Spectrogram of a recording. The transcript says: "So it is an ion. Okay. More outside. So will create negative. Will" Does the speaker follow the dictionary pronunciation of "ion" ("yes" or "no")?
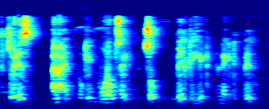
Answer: no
